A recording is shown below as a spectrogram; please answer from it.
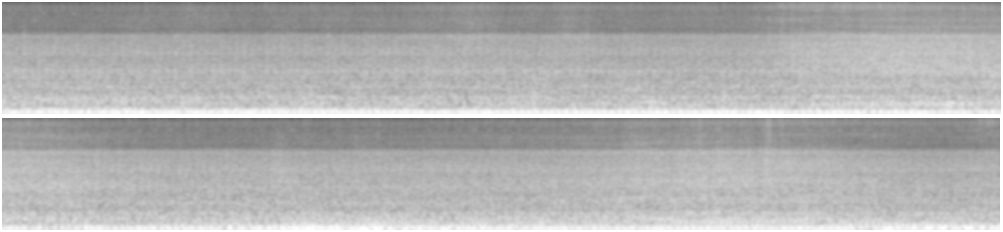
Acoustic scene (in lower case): street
